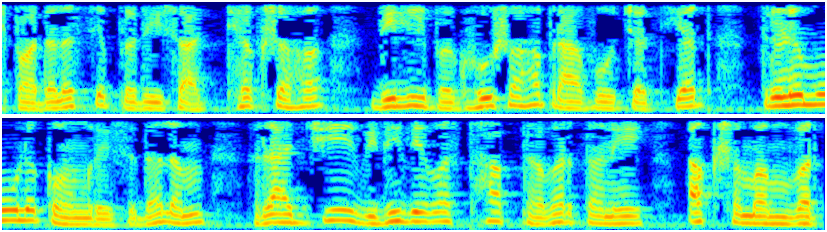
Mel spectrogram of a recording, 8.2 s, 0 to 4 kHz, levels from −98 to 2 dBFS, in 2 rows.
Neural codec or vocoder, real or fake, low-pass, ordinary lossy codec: none; real; 3.6 kHz; none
